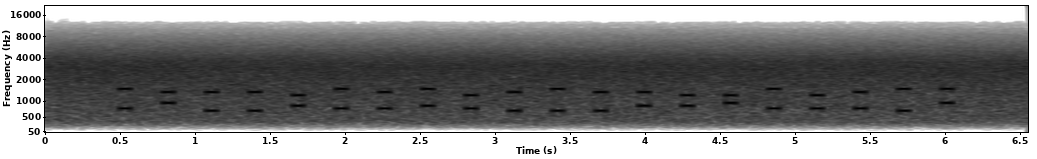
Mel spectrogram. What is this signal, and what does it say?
DTMF, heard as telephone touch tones, dialled by machine, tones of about 70 ms, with phone line noise. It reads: 60227659423287*6453#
